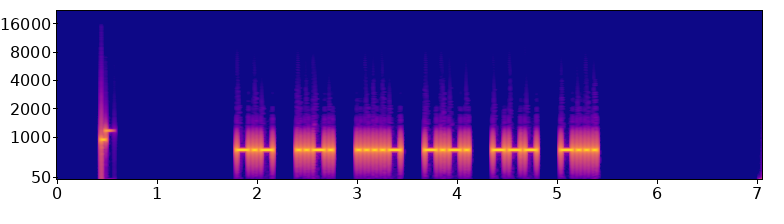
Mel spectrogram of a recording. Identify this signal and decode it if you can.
Morse code, heard as a keyed tone, about 32 wpm, spaced as for 22 wpm, 700 Hz. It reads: KF4COB
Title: USA Call Signs - 6 Characters - 2x Character Spacing - 30wpm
